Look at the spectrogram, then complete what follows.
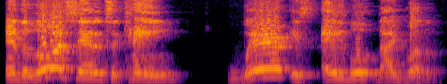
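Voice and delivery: slow, measured Bible reading; scripture reading. A narrator's reading. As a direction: read the verse out slowly, with weight. Reads the scripture aloud.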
